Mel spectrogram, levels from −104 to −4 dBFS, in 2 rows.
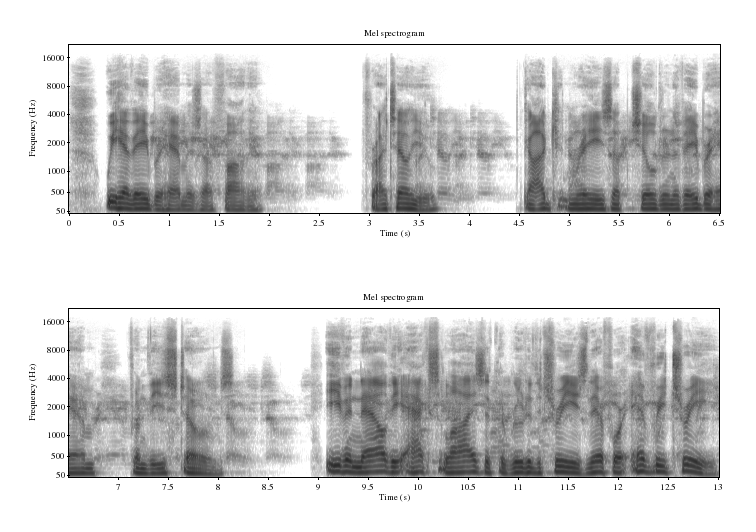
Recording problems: echo of what is said; faint; throughout; 400 ms later, 20 dB below the speech

